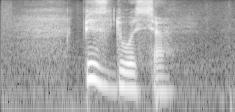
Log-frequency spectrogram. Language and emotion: Russian, sad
